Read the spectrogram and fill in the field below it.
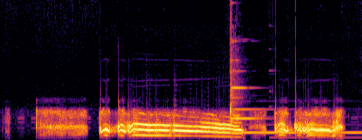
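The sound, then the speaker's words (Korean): A person performs a rooster-crowing imitation as a prepared act in a contest, loud: a short breathy burst, then a long strained call that slides downward, followed by a steady electronic tone and a few more voiced bursts. “예, 우선 첫 번째는 닭 소리를 준비했습니다.”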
